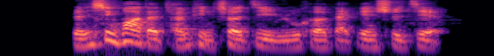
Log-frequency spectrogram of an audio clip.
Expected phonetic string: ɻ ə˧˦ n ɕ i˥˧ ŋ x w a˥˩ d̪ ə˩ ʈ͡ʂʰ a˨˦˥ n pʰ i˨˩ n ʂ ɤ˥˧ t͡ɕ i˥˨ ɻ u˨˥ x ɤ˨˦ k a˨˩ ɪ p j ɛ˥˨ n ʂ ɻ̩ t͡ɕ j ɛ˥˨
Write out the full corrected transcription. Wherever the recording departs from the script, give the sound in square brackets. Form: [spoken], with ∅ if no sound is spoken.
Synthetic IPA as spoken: ɻ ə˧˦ n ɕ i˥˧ ŋ x w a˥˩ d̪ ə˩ ʈ͡ʂʰ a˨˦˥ n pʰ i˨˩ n ʂ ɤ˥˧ t͡ɕ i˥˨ ɻ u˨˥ x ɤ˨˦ k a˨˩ ɪ p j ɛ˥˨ n ʂ ɻ̩ t͡ɕ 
